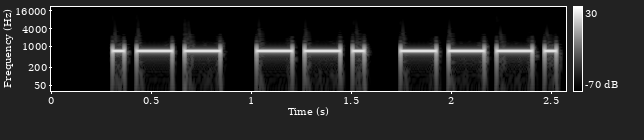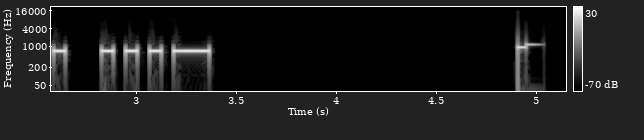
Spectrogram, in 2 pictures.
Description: Morse code, heard as a keyed tone, about 20 wpm, 700 Hz. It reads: WG8V
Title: USA Call Signs - 4 Characters - 3x Character Spacing - 20wpm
